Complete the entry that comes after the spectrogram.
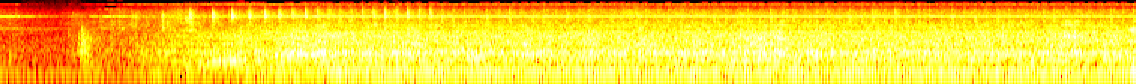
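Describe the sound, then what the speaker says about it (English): A big bit drilling metal in a home workshop while making a three-point linkage fork: the drill starts with a whine and then holds a loud, steady grinding rumble close by. "so I can put in the big drill bit now"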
